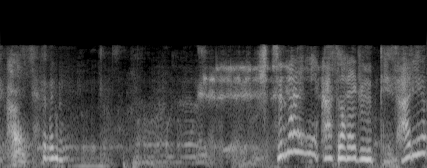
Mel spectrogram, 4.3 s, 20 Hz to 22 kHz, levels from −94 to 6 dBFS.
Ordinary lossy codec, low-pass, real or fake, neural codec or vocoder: MP3, 64 kbps; 7.2 kHz; fake; codec, 24 kHz, 1.5 kbps, HILCodec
